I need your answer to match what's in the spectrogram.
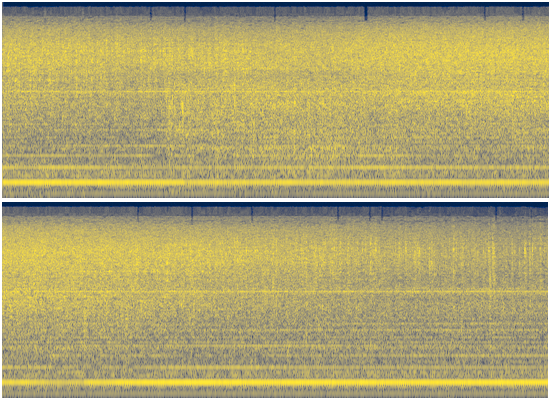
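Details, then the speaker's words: Pool pump after spring opening, skimmer opened and air purged from winterized lines: even steady motor hum, smooth flow, no gurgling, no bubbles in pump basket; normal pump operation. "no bubbles in the pump basket everything's looking good"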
